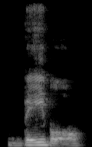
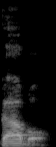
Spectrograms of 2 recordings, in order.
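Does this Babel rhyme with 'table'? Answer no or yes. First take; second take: yes; no. First: The word rhymes with table. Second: The word does not rhyme with table. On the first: This is how the speaker's own church community says it. "I think we have tended to say Babel" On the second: This is how people from other churches say it. "my Sunday church friends were saying Babel, something like that"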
